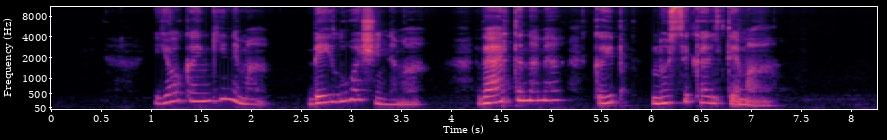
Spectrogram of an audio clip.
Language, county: Lithuanian, Kaunas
